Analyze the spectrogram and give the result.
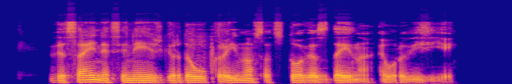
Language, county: Lithuanian, Telšiai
